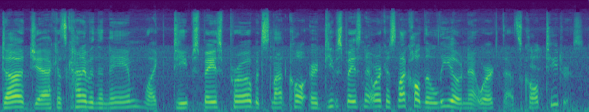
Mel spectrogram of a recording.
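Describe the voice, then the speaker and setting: A man's voice: high-pitched, steady tone, a little fast, a little hiss or hum. A man hosting casual live launch commentary, chatty and often interrupting himself. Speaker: livestream host.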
